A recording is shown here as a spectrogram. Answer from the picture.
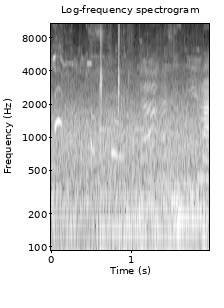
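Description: A border collie whimpers in thin, high-pitched whines, short and repeated, with a couple of brief sharp yips mixed in, over faint background murmuring.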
